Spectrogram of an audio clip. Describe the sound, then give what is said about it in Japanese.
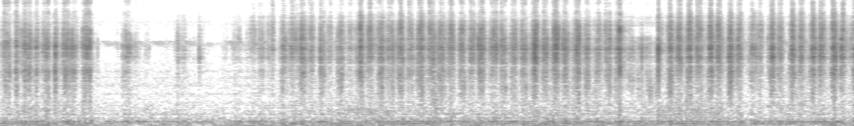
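A toothbrush held at an angle scrubs between the teeth and gums in a fast, steady run of bristly, high-pitched strokes. The brushing eases off briefly early on, then carries on evenly and unbroken. “続けて歯ブラシを斜めに向けたまま、歯と歯茎の間を、”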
